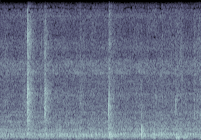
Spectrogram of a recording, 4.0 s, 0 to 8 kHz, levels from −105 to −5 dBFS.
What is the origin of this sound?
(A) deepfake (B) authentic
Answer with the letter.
B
